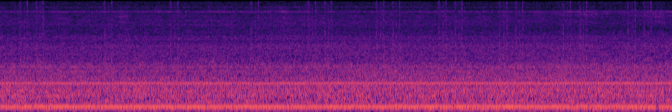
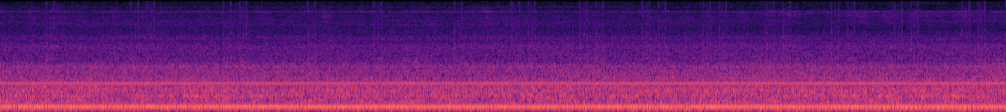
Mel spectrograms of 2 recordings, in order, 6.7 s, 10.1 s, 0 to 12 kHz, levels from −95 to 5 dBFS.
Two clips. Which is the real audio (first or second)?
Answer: second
